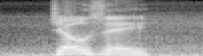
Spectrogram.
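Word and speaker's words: Djose: go to uh jose jose high road i don't know why i said jose but uh the d is silent um and we're gonna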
